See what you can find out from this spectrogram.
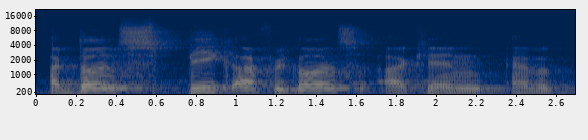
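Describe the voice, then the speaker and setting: A man with a South African accent, a podcast guest in relaxed, slangy casual chat who often trails off softly at the ends of thoughts. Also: a little high, a little slow.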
